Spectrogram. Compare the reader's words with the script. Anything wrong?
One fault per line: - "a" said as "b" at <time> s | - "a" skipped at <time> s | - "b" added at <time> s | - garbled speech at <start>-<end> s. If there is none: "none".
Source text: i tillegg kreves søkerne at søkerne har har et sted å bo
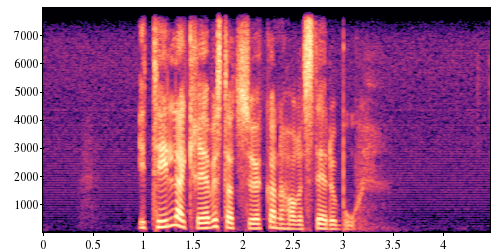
- "søkerne" said as "det" at 1.8 s
- "har" skipped at 2.6 s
